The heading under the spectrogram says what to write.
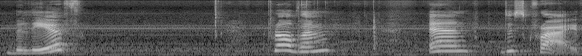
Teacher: The manner of articulation is stop. You know, we have a complete obstruction of the outgoing airstream. · It's a bilabial because we have contact in the upper and lower lips.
